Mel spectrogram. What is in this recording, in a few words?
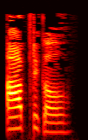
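"optic(al)", British English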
